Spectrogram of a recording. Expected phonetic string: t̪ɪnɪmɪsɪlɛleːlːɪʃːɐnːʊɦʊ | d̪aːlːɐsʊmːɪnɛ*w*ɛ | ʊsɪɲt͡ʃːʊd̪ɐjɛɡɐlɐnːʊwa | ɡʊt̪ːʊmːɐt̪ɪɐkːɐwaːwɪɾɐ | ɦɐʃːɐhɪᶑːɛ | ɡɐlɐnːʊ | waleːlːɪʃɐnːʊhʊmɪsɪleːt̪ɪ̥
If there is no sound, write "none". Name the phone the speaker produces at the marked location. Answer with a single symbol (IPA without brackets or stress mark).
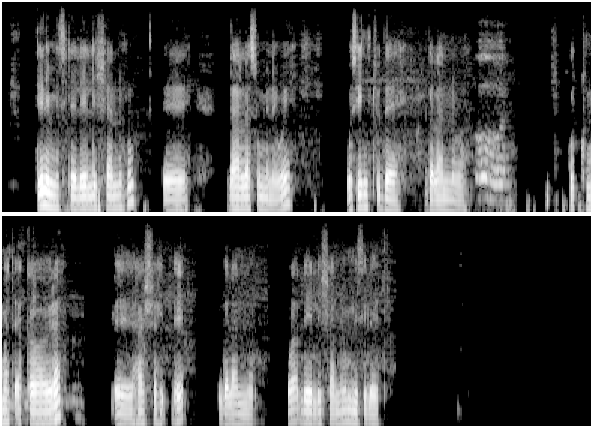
w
